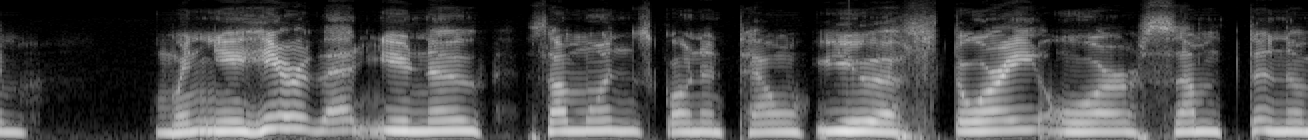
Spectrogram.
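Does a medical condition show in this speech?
Yes: cerebral palsy.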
